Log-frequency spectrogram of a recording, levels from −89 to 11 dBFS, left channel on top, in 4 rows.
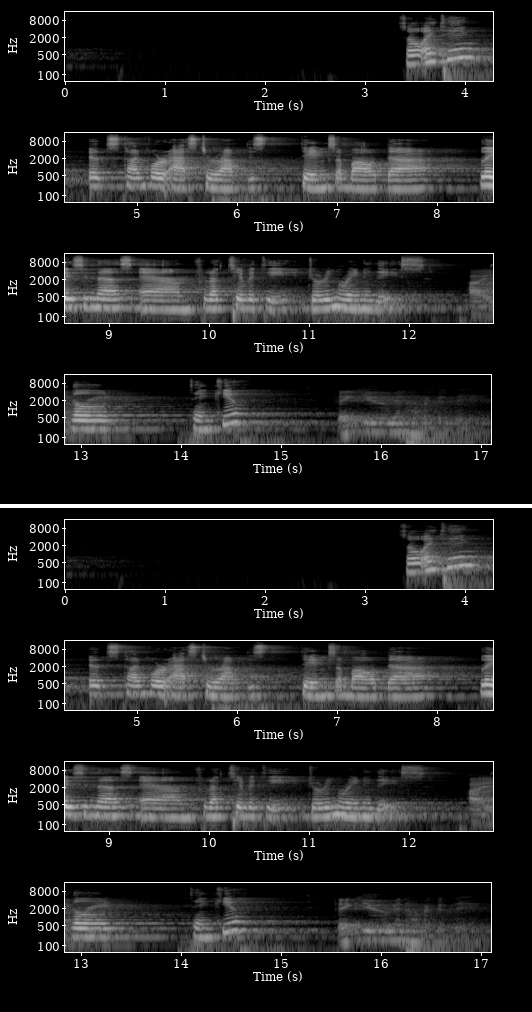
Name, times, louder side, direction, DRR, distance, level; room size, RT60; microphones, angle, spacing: voice 1, 3.4-4.1 4.5-6.3 6.7-7.9 8.4-12.1 12.9-13.3 14.1-14.6, left 2 dB, 20° left, 10 dB, 0.3 m, -28 dB
voice 2, 12.6-13.3 14.0-14.2 15.6-16.9, right 1 dB, 65° right, -1 dB, 1.8 m, -44 dB
21.5 x 9.7 x 2.6 m, 2.9 s
head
